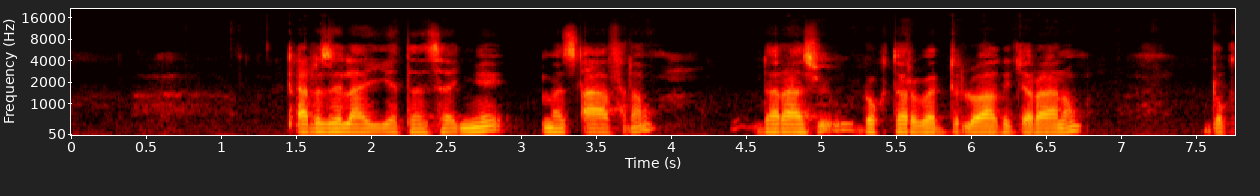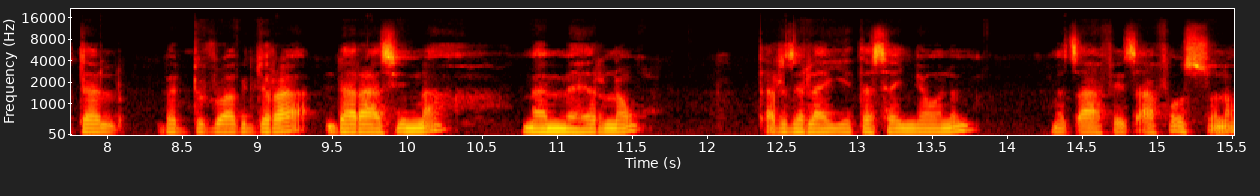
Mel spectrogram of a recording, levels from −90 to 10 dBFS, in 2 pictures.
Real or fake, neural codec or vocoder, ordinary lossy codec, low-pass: fake; autoencoder, 48 kHz, 128 numbers a frame, DAC-VAE, trained on Japanese speech; AAC, 48 kbps; 19.8 kHz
